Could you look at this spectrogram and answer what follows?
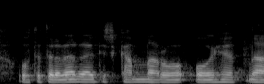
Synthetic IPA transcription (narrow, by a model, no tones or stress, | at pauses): ɔht̪ɛht̪ɪɾavɛɾðaɛt̪ɪskamːaɾɔɔɣçɛt̪na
